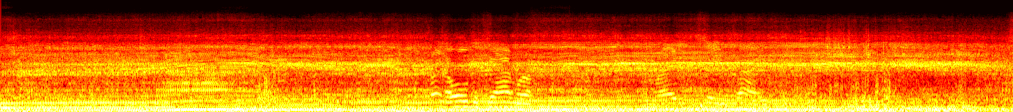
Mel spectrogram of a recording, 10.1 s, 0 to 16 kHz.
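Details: Yamaha TT-R 125 single-cylinder on a test ride after carburetor work: pulls cleanly through rising and falling revs under wind noise, no stutter; runs good, clutch good, brakes work, may need front pads, needs choke cable.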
